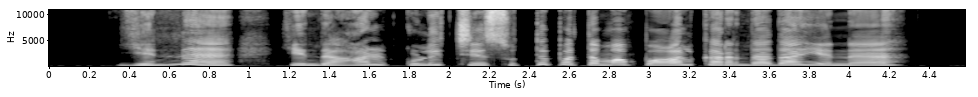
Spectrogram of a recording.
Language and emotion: Tamil, disgusted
